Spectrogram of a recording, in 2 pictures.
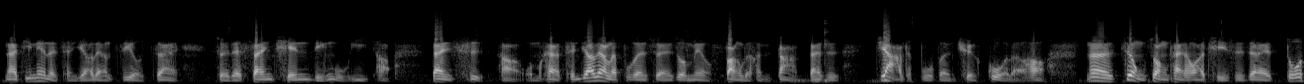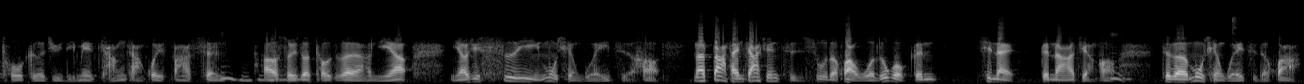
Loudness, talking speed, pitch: -29 LUFS, 275 characters per minute, 145 Hz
